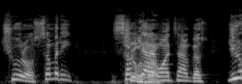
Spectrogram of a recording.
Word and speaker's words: churro: Like, it's churro. – But churro. It's two R. Yeah, a double R. But churro is the only way I know how to say it. It's a Spanish word.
